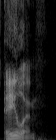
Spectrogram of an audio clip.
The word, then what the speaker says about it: Aislynn: A-I-S-L-Y-N-N. – Aylin. – Aylin.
